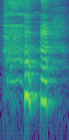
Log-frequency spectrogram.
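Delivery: sudden high laugh; burst of laughter. Real, not acted. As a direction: laugh out loud at yourself. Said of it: "well, that's upside down".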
